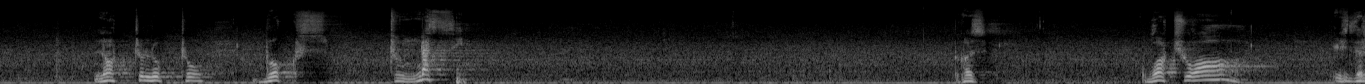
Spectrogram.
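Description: An elderly man speaks in slow, halting phrases through a lapel microphone.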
